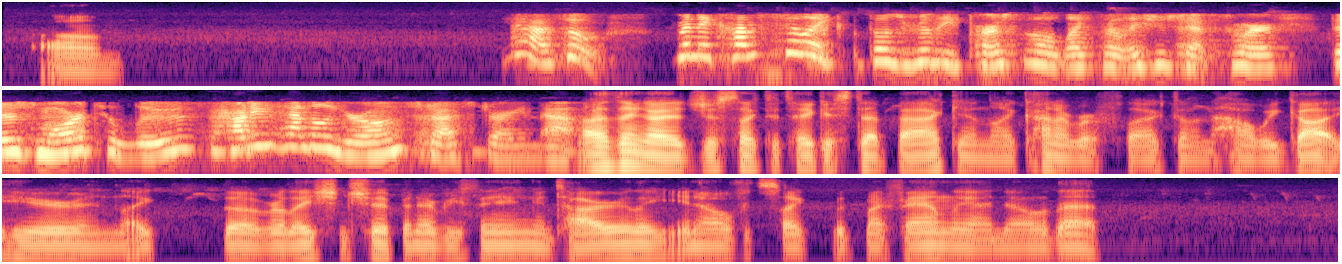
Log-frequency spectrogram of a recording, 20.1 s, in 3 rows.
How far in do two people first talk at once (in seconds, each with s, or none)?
none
